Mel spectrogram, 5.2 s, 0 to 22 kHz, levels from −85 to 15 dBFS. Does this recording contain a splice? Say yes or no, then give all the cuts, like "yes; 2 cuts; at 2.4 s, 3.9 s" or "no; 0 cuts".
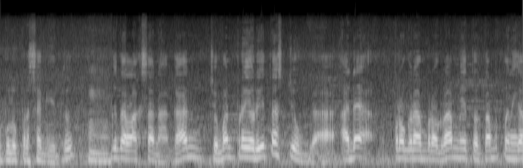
yes; 1 cut; at 1.1 s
